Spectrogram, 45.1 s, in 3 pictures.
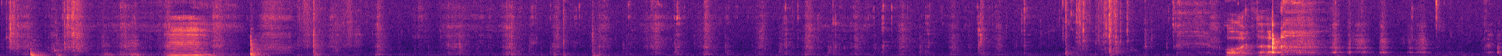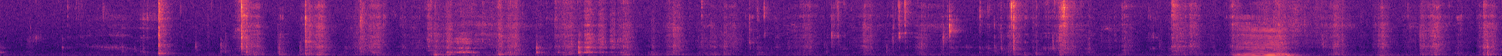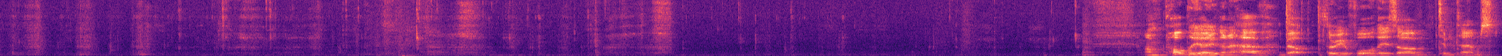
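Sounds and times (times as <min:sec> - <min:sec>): person humming: 0:01.6 - 0:02.4, 0:27.3 - 0:28.1.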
